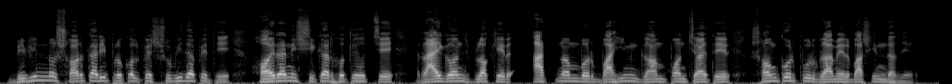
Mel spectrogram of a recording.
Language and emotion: Bengali, neutral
